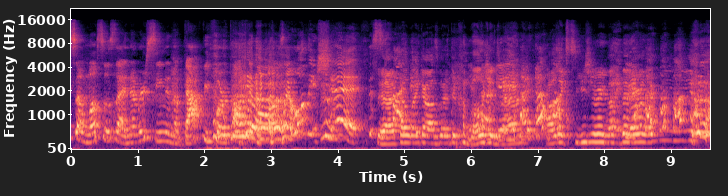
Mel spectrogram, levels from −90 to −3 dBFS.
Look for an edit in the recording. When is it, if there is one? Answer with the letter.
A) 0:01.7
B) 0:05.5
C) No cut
C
